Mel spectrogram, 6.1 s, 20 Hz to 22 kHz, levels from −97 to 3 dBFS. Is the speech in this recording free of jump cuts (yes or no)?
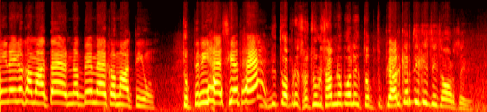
yes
